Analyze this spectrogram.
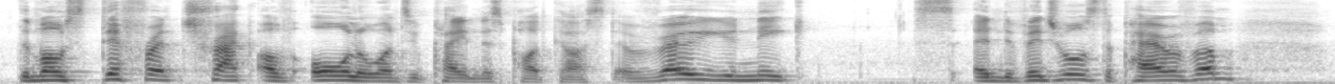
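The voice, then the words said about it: Voice going hoarse, strained. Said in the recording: “Sorry it's probably not as smooth as before. Like I said, I'm beginning to lose my voice.”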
